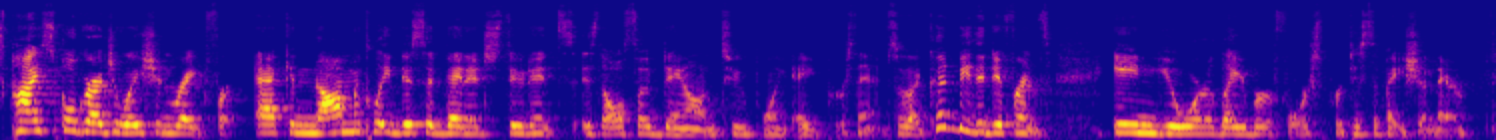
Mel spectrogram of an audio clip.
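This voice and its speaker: Bright and sharp in tone, a woman talks at a fairly quick pace with hardly any pauses, ordinary pitch variation and big swings in loudness. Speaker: real estate broker. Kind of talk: informational video monologue. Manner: fast; animated.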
